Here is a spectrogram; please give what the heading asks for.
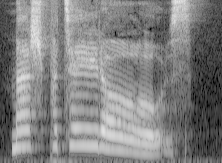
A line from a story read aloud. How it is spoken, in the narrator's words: she screams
